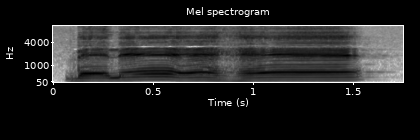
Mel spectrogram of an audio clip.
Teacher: بناها كده فخمنا الهاء، لأن الألف يقبل التفخيم لكن الهاء لا تقبل التفخيم. الألف لو جه بعد مفخم يفخم، لكن الهاء ما عنديش، أنا ما عنديش ليها كلام لأهل العلماء بيقول إن الهاء تفخم إذا جاء بعدها ألف.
